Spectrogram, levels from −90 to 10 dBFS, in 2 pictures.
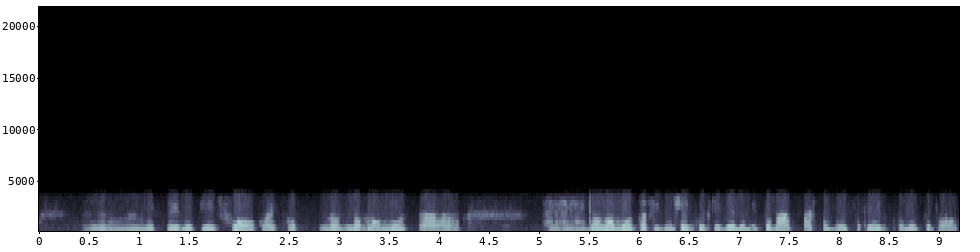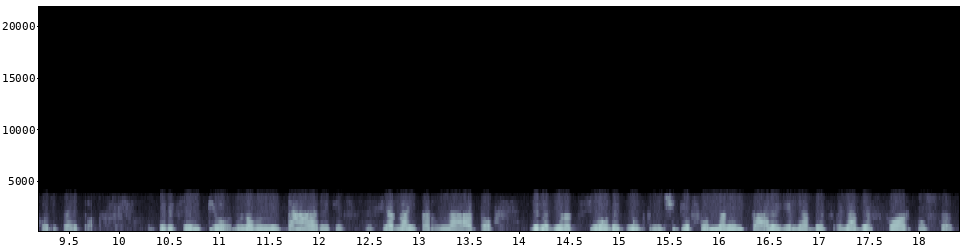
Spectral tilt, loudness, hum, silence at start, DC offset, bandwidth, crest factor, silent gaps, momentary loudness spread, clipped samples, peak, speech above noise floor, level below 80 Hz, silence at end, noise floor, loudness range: -4.5 dB/octave; -24 LUFS; none; 0.45 s; under 0.1%; 4 kHz; 18 dB; none; 10 LU; under 0.1%; -6 dBFS; 29 dB; -78 dBFS; 0.05 s; -53 dBFS; 4 LU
